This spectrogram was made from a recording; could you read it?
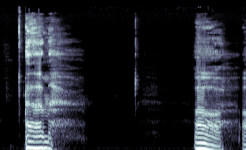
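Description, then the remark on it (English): Two long, drawn-out yawns from people, each a loud voiced stretch fading into a breathy exhale, separated by a few seconds of near silence and a faint click. “Oh my God, why are we yawning so much?”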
